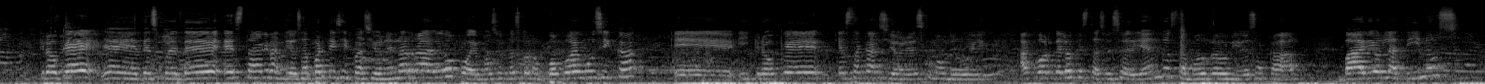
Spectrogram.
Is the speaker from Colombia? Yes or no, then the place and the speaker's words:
yes; Cali, Valle del Cauca, Colombia; Yo soy caleña, entonces me gusta mucho esa música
